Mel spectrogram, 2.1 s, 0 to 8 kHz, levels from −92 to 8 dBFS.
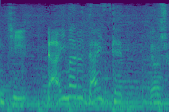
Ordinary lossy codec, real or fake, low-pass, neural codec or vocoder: AAC, 32 kbps; real; 7.2 kHz; none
